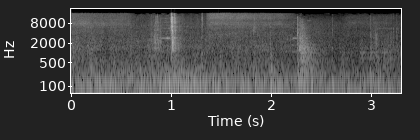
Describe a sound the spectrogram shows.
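A metal door clanks open.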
